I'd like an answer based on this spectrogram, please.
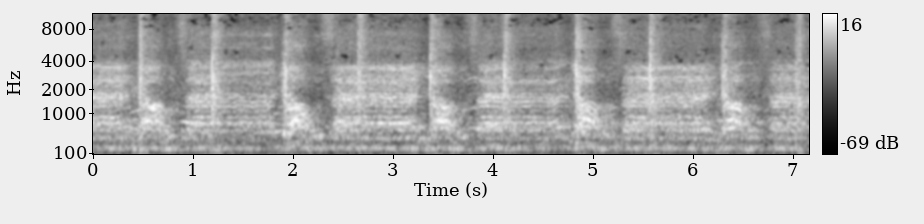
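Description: Group of male mourners chanting a noha together, over rhythmic matam: hands striking bare chests in unison, about one sharp slap every three-quarters of a second, keeping the beat of the lament.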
